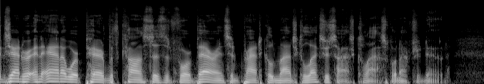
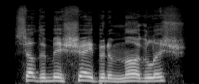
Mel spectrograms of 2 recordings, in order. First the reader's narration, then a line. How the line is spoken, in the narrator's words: jeered a voice behind them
